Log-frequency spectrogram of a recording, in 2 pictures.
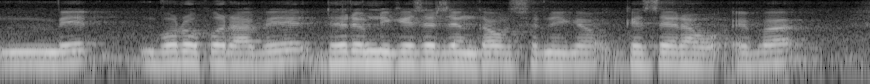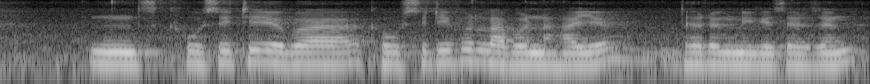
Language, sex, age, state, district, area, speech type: Bodo, male, 18-30, Assam, Kokrajhar, rural, spontaneous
